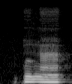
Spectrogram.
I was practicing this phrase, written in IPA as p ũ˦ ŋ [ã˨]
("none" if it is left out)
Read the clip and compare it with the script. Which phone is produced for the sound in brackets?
ã˦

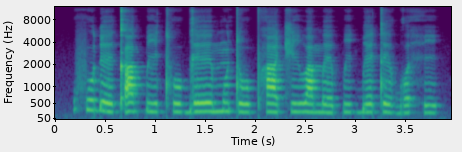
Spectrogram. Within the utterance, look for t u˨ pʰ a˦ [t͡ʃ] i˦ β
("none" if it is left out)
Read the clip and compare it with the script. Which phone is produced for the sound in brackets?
t͡ʃ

